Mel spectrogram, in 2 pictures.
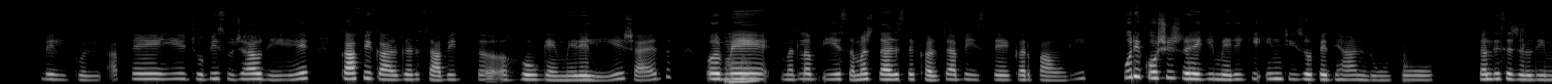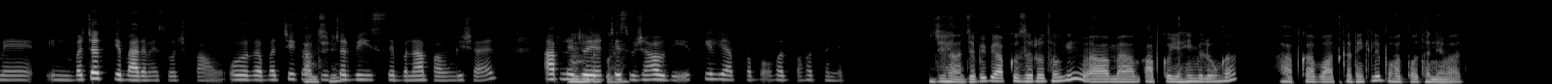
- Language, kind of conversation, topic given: Hindi, advice, सीमित आमदनी में समझदारी से खर्च करने की आदत कैसे डालें?
- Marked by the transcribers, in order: tapping; in English: "फ्यूचर"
